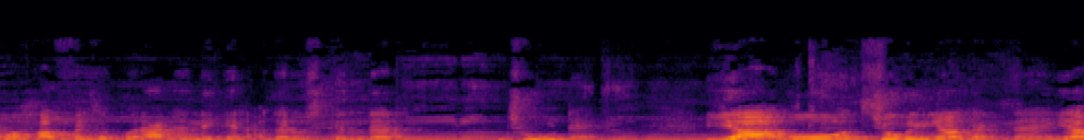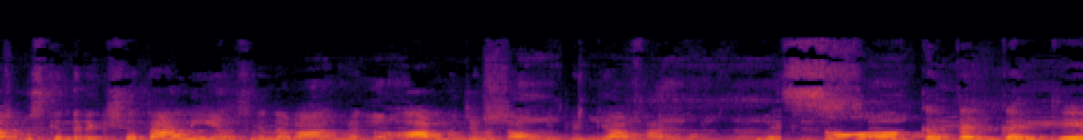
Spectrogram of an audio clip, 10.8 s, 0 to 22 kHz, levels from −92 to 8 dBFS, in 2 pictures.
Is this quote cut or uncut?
cut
